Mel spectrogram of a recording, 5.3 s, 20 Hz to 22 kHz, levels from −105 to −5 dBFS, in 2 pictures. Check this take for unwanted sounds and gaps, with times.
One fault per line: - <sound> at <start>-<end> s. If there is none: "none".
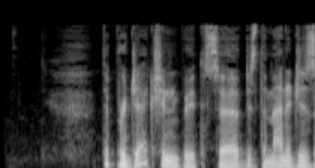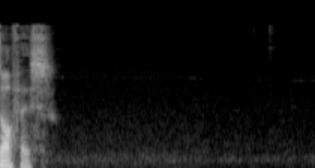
none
